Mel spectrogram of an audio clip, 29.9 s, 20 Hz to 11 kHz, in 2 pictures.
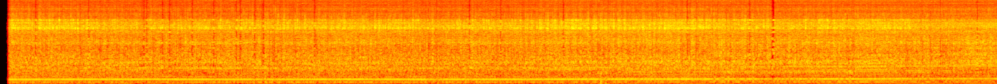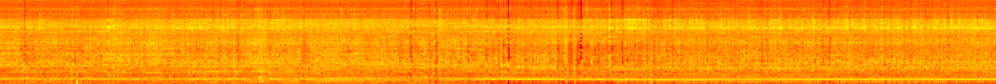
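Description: Honda CBR500R's parallel-twin engine running at steady revs under way through a long bend, heard from a camera mounted on the bike. The engine note holds one pitch, dips slightly about two-thirds of the way through, then steadies again; a single brief click sounds about halfway.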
